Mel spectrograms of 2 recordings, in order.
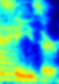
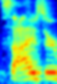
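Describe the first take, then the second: First: The first vowel sounds like 'ee'. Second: The first vowel sounds like 'eye'. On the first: The speaker calls it right. "but it's Caesar" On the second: The speaker calls it wrong. "it looks like you might want to pronounce it Sizer"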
